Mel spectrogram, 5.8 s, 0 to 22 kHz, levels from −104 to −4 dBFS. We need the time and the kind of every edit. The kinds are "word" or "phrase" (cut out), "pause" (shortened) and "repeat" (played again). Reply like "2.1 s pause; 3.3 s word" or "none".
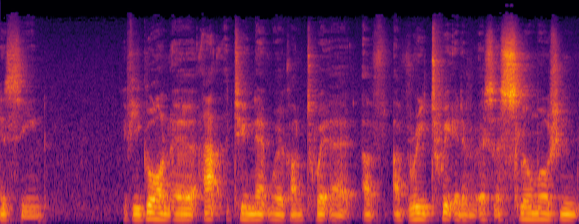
none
